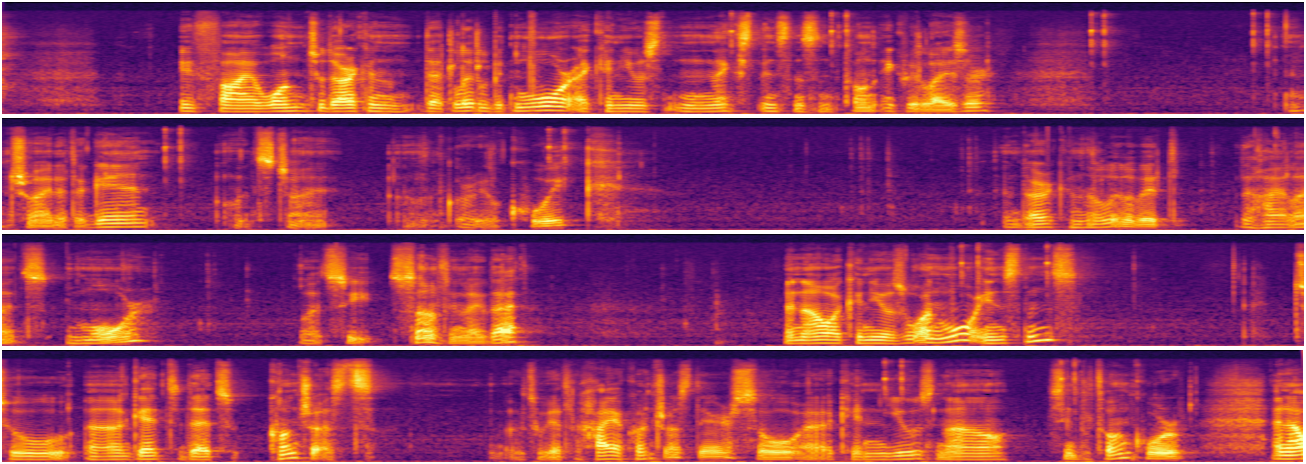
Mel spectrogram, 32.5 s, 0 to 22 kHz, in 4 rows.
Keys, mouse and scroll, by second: 4.5 click, 5.1 click, 6.8 click, 7.8 click, 9.1 click, 11.5 click, 13.4-13.7 scroll down 2, 14.1 scroll down 2, 14.8 scroll down 2, 15.6-16.5 scroll down 4, 16.5-17.7 scroll down 4, 20.0-20.4 scroll up 2, 22.2 click, 22.8 click, 29.9 click, 31.0 click.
